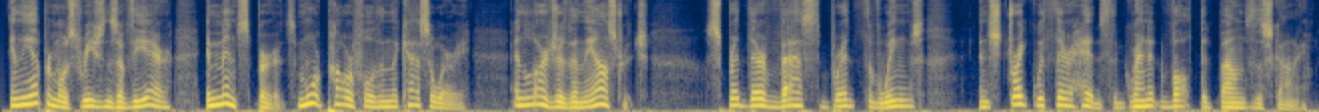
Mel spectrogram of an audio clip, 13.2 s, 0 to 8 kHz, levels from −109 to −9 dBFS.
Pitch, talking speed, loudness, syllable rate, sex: 155 Hz, 170 wpm, -18 LUFS, 4.7 syllables/s, male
